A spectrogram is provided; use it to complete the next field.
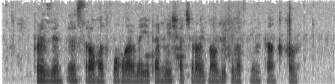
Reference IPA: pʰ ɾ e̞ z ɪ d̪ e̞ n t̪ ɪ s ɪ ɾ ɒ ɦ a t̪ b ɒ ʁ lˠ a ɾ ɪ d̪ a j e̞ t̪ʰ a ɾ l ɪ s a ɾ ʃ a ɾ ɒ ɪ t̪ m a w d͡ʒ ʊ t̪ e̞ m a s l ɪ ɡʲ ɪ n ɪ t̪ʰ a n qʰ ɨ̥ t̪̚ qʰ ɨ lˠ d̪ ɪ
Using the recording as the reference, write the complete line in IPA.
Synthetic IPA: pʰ ɾ e̞ z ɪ d̪ e̞ n t̪ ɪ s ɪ ɾ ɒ ɦ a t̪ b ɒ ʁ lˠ a ɾ ɪ d̪ a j e̞ t̪ʰ a ɾ l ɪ ʃ a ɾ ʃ a ɾ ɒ ɪ t̪ m a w d͡ʒ ʊ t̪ e̞ m a s l ɪ ɡʲ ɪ n ɪ t̪ʰ a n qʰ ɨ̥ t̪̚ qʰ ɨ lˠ d̪ ɪ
